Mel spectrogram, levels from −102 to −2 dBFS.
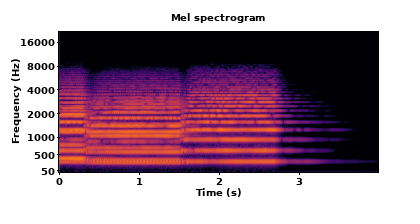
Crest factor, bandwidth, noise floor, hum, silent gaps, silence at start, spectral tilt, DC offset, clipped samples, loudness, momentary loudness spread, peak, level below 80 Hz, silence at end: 18 dB; 8.2 kHz; -87 dBFS; none; none; 0 s; -1 dB/octave; under 0.1%; under 0.1%; -32 LUFS; 4 LU; -16 dBFS; under -90 dBFS; 1.1 s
